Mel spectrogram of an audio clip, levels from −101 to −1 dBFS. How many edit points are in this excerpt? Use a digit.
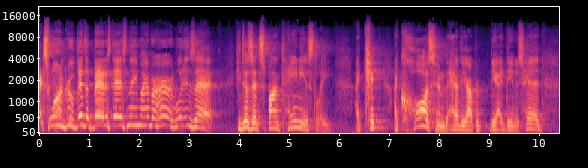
0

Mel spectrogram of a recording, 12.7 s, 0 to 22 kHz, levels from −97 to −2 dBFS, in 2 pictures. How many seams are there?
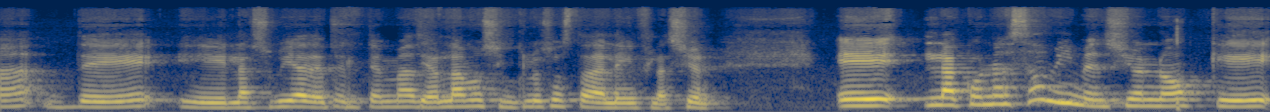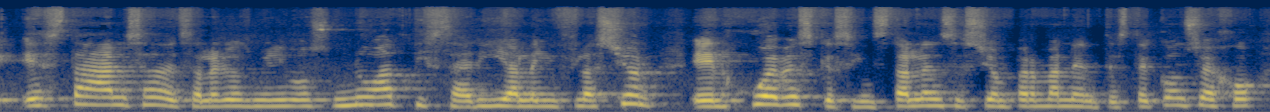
3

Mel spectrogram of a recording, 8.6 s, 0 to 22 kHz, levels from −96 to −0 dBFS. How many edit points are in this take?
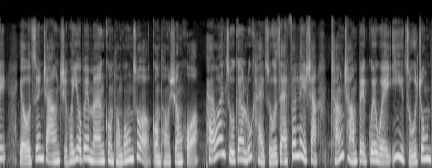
1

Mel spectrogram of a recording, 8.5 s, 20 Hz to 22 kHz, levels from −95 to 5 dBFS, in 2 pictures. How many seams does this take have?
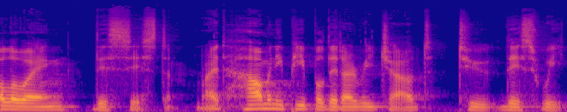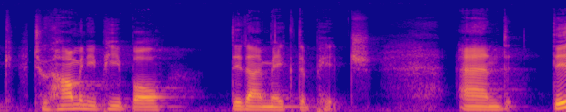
1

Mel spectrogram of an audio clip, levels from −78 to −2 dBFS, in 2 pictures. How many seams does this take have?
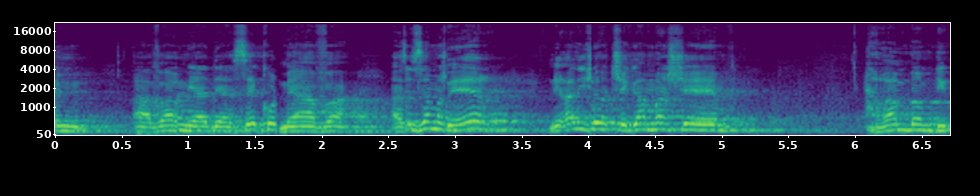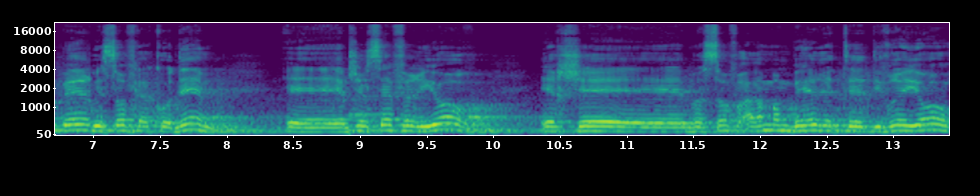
8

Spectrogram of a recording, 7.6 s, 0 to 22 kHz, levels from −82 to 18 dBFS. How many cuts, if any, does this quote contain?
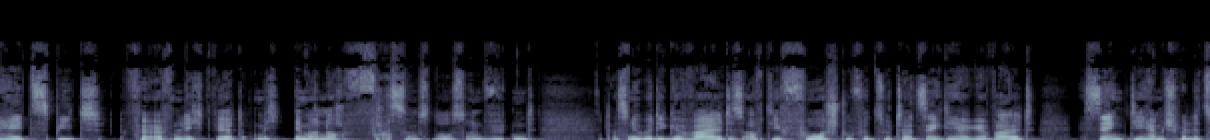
2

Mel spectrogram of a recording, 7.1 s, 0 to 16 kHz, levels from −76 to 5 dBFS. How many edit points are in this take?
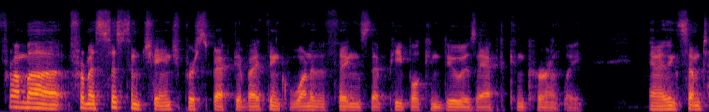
0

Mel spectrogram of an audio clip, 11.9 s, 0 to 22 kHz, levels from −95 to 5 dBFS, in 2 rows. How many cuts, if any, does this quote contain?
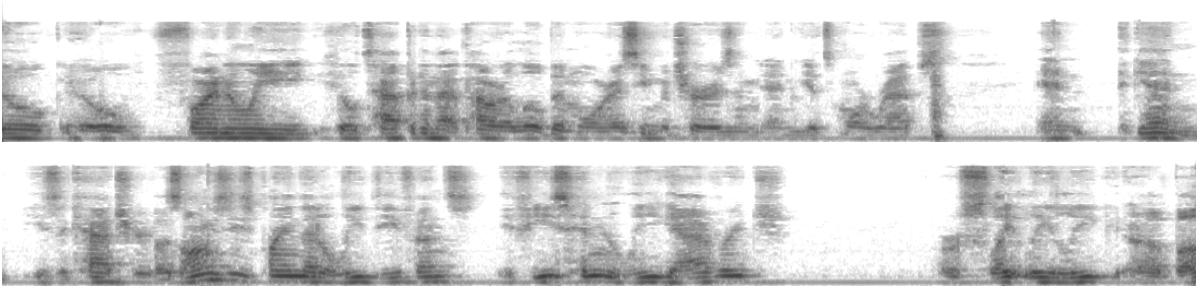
4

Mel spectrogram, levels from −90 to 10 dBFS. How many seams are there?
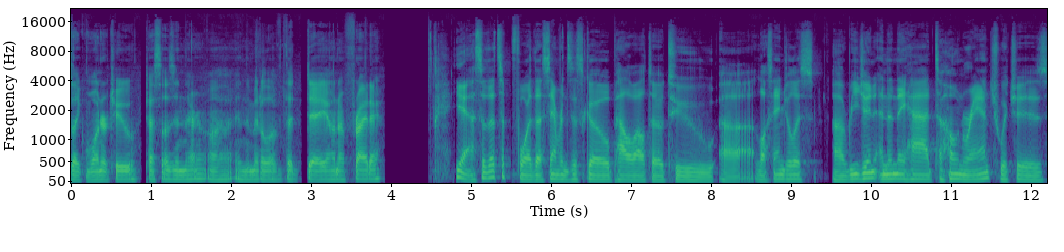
2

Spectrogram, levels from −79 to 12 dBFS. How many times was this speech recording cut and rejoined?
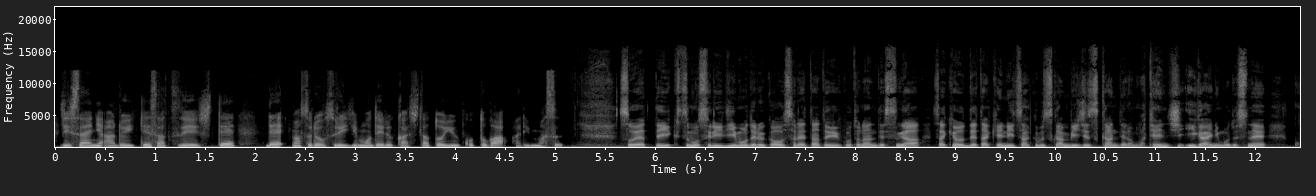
1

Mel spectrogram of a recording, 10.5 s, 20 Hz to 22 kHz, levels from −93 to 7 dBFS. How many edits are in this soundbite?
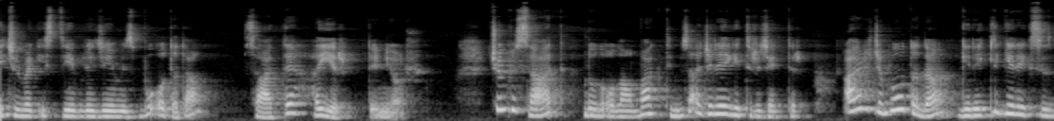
1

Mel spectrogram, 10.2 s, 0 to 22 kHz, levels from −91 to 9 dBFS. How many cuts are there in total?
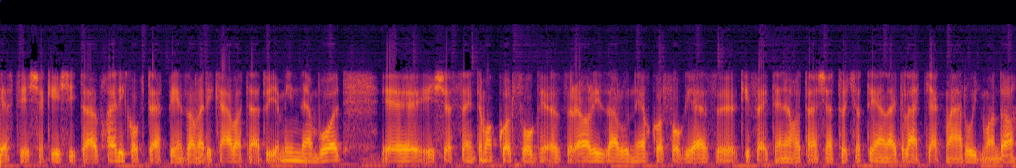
0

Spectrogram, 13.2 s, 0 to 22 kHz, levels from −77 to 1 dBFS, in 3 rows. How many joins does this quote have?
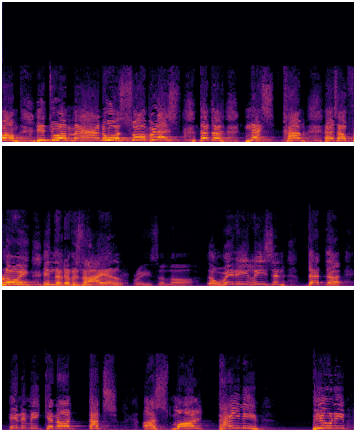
6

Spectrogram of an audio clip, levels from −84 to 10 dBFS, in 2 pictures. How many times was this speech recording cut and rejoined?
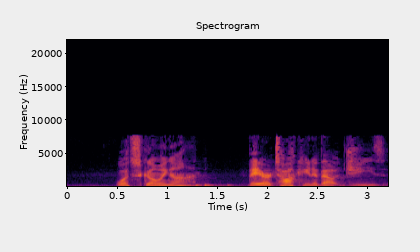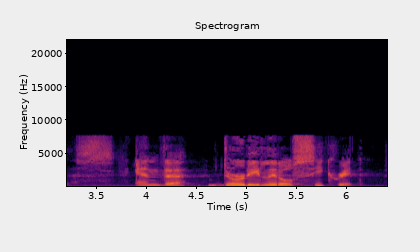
2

